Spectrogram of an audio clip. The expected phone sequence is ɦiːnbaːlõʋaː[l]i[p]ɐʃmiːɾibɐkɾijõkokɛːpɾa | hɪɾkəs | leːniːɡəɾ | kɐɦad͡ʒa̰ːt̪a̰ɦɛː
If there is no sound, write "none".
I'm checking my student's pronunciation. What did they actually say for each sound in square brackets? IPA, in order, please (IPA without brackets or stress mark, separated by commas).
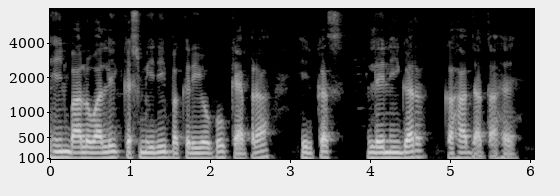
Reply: l, k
